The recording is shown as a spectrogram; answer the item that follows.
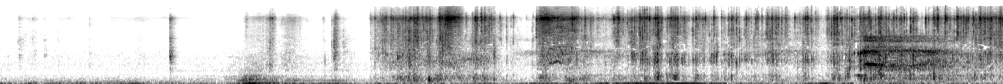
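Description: Clear plastic wrapping around a rolled diamond-painting canvas being handled and pulled at. After a few quiet seconds of light handling, it crinkles and rustles continuously from about four seconds in.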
